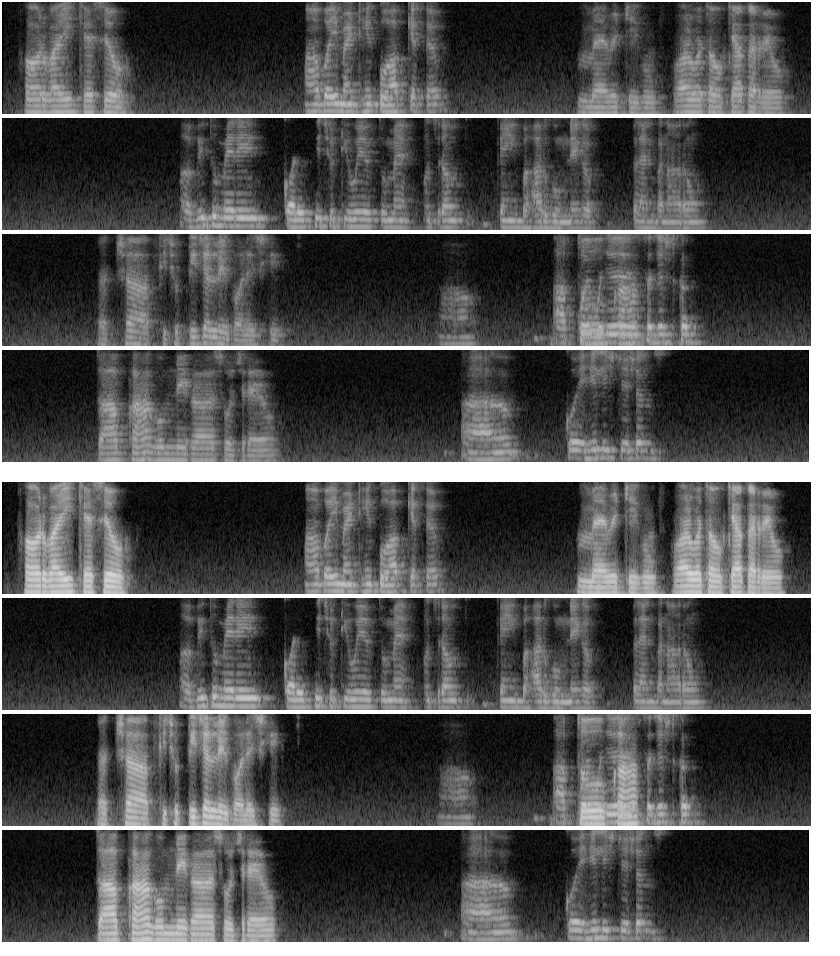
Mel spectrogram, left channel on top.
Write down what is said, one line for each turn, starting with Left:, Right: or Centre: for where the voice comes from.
Right: और भाई कैसे हो
Centre: हाँ भाई मैं ठीक हूँ आप कैसे हो
Right: मैं भी ठीक हूँ और बताओ क्या कर रहे हो
Centre: अभी तो मेरी कॉलेज की छुट्टी हुई है तो मैं सोच रहा हूँ तो कहीं बाहर घूमने का प्लान बना रहा हूँ
Right: अच्छा आपकी छुट्टी चल रही कॉलेज की
Centre: हाँ आप
Right: तो
Centre: कोई मुझे
Right: कहाँ
Centre: सजेस्ट कर
Right: तो आप कहाँ घूमने का सोच रहे हो
Centre: आ, कोई हिल स्टेशन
